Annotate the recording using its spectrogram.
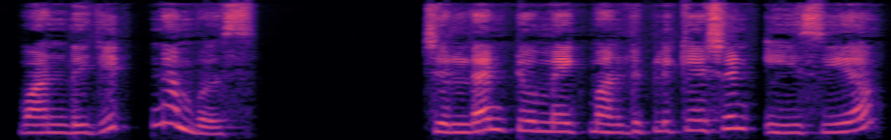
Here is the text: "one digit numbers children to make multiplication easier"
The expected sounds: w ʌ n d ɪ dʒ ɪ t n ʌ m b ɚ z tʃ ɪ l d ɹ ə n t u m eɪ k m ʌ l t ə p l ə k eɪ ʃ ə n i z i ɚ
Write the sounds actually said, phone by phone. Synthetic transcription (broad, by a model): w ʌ n d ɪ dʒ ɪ t n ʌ m b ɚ s tʃ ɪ l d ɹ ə n t u m eɪ k m ʌ l t ə p l ə k eɪ ʃ ə n i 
